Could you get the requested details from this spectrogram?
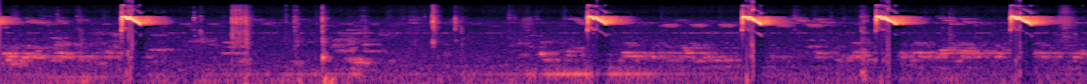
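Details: White-eye known as pleci buxtoni calling, a sound used to stir silent white-eyes into song: a series of about six shrill descending notes, sparse at first then repeated roughly every one to one and a half seconds.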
